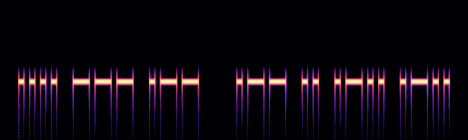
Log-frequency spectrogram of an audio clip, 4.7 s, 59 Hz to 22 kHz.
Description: Morse code, heard as a keyed tone, about 21 wpm, 700 Hz. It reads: HOW WILL
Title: Sentences from Top 1000 Words - Review Part 6 - 22wpm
